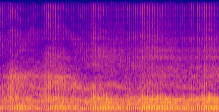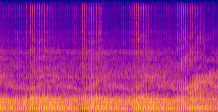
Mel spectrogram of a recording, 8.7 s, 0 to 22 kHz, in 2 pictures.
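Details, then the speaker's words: Honda IZY lawnmower, believed 16-inch: steady drone swelling and sagging about once a second, governor hunting and surging; leaf litter under the deck suspected of blocking the governor arm, to be blown out with compressed air. "there you go that is what it's doing so if your lawn mod is doing that although it would actually cut like that it just sounds really annoying"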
